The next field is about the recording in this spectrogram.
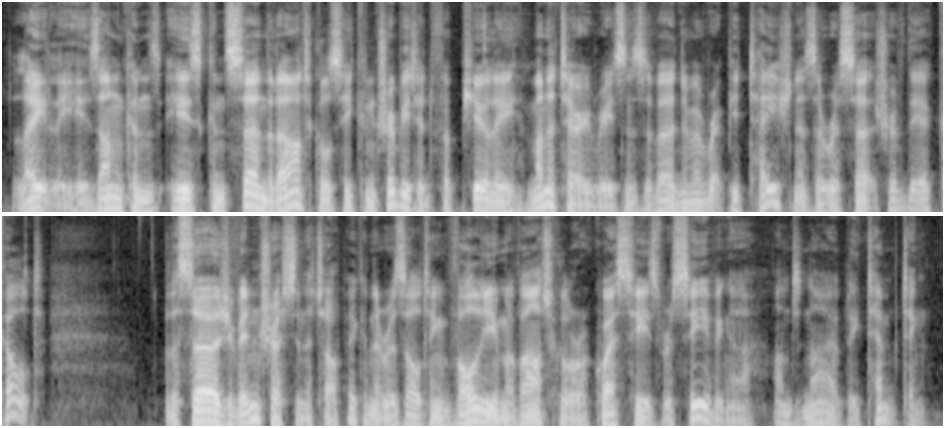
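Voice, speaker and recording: A man's voice: lowish voice, animated, fast talker, no room sound, studio quality. A man hosting a gaming playthrough, reading visual novel text aloud as narration, with music behind him. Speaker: gaming channel host.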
